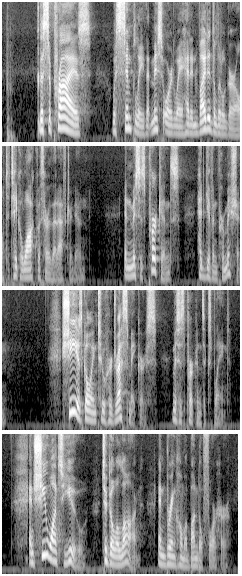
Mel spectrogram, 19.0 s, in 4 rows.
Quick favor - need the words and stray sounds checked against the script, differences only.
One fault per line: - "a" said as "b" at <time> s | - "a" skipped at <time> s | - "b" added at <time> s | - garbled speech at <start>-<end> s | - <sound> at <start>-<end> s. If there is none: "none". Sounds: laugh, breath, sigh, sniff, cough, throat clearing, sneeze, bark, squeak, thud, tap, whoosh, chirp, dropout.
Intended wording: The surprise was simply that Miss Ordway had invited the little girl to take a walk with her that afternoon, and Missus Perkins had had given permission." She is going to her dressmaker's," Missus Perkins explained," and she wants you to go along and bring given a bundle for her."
- thud at 0.1-0.3 s
- "had" skipped at 8.8 s
- "given" said as "home" at 17.8 s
